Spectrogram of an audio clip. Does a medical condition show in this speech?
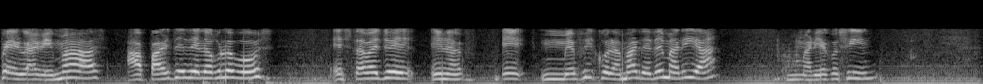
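Yes: Down syndrome; radio program of Fundación Síndrome de Down de Madrid; reads news item aloud on live radio.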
